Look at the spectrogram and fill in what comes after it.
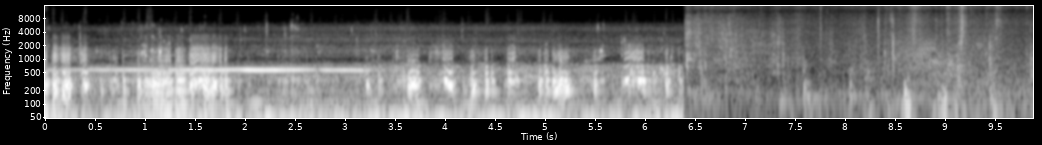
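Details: Humpback whales on summer feeding grounds in Alaska, North Pacific, where they surface-skim krill and bubble-net feed on herring, give underwater low groans, pulsed moans and a sustained tonal wail over boat rumble, then stop, leaving faint water noise and clicks.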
